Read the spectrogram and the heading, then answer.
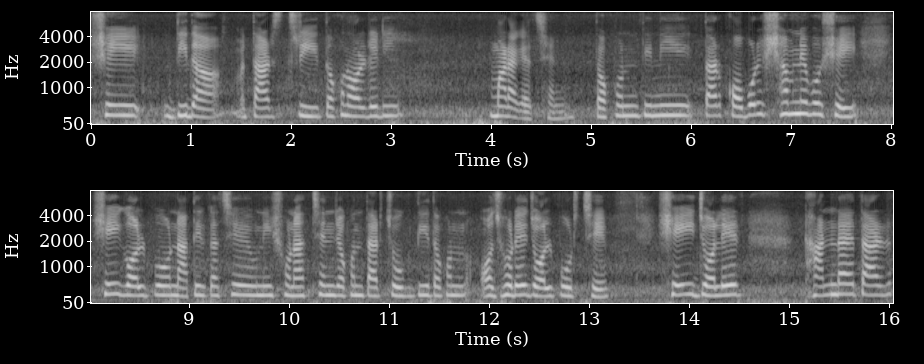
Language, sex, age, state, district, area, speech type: Bengali, female, 30-45, West Bengal, Kolkata, urban, spontaneous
